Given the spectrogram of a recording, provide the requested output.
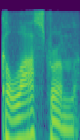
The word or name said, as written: colostrum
